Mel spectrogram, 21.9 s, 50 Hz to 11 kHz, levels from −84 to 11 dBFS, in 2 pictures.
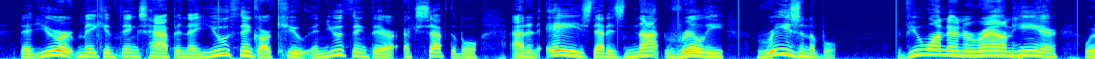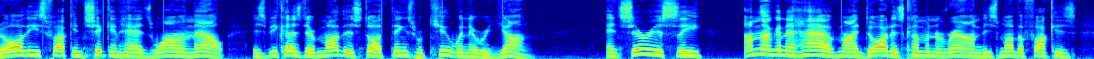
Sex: male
